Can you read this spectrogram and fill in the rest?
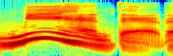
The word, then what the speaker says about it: Mi gente: Muy gente. Please. Oh, wait. I just said very people. How do you say it? Mi gente. There we go.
